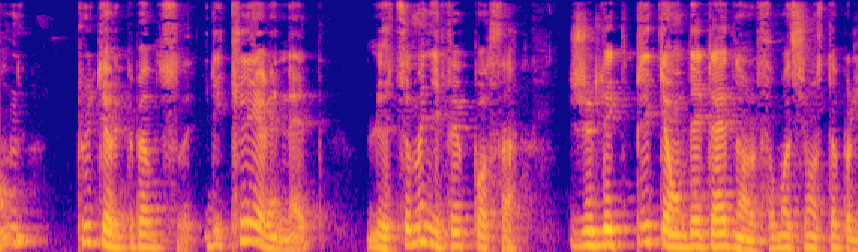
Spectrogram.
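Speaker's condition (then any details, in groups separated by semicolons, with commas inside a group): Primary progressive multiple sclerosis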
